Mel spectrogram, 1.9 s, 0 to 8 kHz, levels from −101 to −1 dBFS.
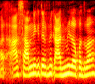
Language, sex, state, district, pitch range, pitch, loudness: Bhojpuri, female, Uttar Pradesh, Ghazipur, 225-255 Hz, 240 Hz, -17 LUFS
